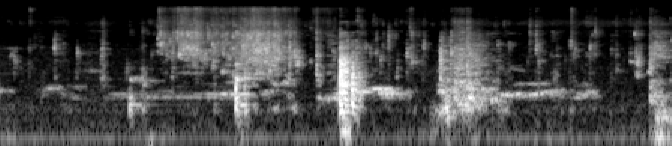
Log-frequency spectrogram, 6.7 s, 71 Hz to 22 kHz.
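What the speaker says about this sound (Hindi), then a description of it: "अभी 1 गिलास इसमें पानी डालेंगे।" Water pours from a glass into a pot of chicken being cooked for murgh musallam, giving several short splashing gushes with quieter pauses between them, fairly close and soft against a faint background hum.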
